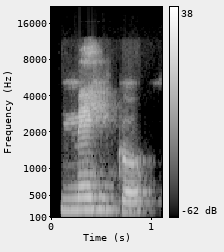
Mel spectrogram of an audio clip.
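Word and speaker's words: México: might have heard um people who speak spanish might say mexico mexico so like the hit the sounding hit mego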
